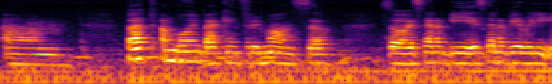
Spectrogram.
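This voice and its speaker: A woman speaks in an Italian accent with a very deep, low pitch. Noticeable background noise and audible room echo fill the recording. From Italy, Vicenza. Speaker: former TV personality and advocate. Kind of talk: interview. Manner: halting, many fillers.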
